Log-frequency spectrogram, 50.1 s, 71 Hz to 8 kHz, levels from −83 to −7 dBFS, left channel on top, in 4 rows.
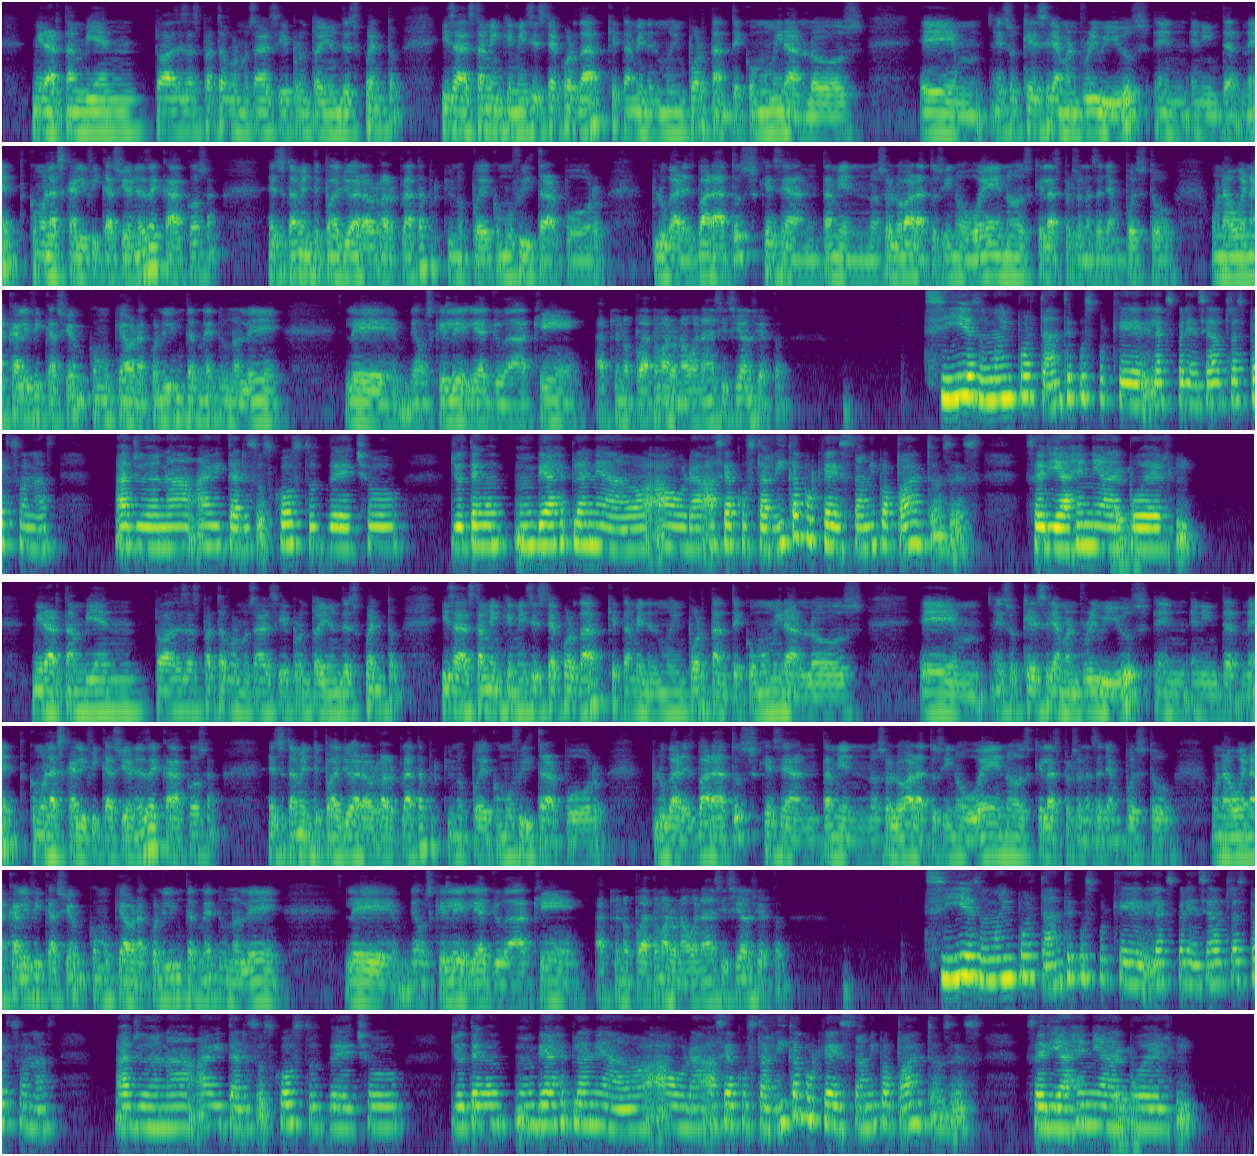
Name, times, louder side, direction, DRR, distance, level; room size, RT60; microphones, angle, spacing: voice 1, 0.0-28.2 28.5-32.9 48.7-49.0, equal, 5° right, 0.7 m, -27 dB
voice 2, 34.3-38.1 38.7-41.6 42.1-47.3 47.9-49.4, left 3 dB, 30° left, 0.9 m, -21 dB
2.9 x 2.4 x 2.6 m
head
